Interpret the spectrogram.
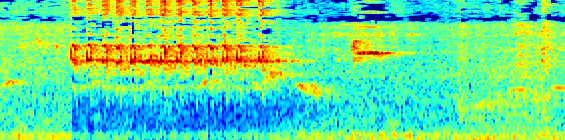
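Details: Ashy drongo delivering a two-second buzzy, rasping trill at high pitch, followed by a couple of short whistled notes over a low hum.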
